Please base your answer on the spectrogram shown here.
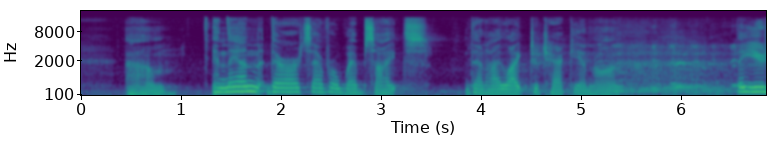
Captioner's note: laughter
